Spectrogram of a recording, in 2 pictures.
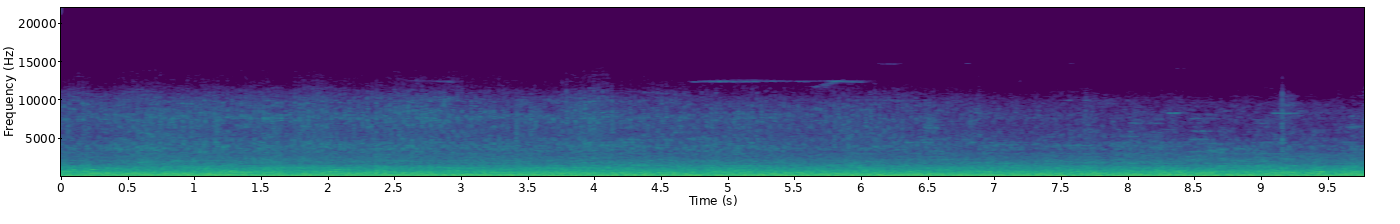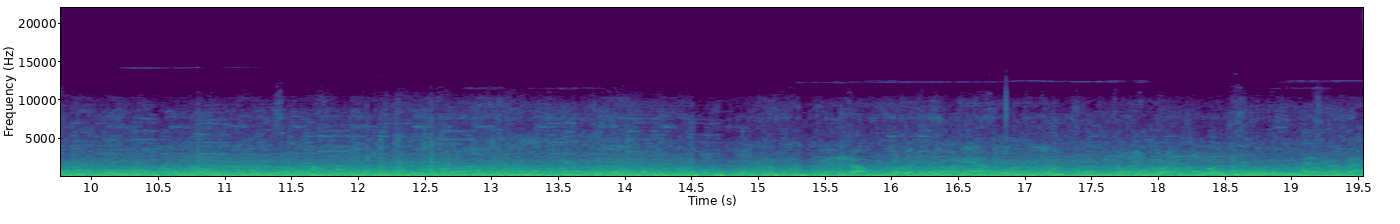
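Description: City traffic hums steadily outdoors.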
